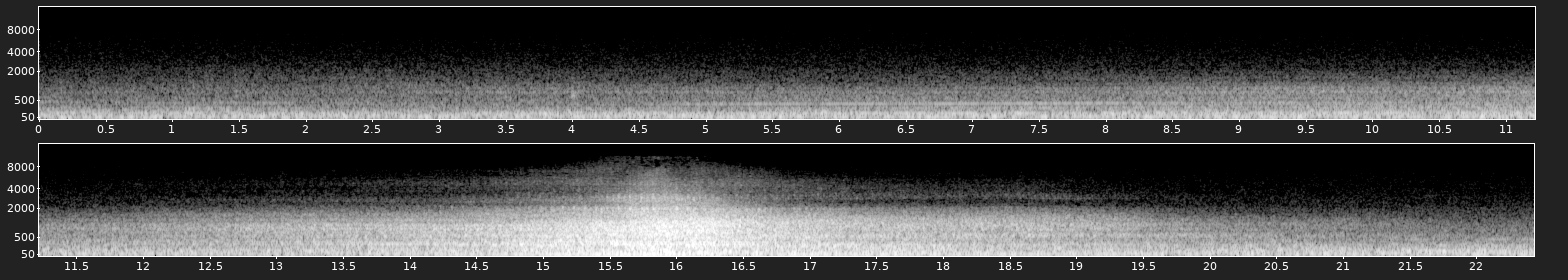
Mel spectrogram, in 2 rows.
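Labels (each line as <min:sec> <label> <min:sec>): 0:01.6 A car passes by on the street, starting quietly, growing loud as it passes, then fading into the distance. 0:22.4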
